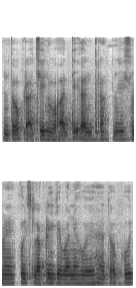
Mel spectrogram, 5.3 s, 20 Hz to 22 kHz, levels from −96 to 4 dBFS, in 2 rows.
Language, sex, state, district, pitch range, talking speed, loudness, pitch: Hindi, male, Bihar, Jahanabad, 110-120 Hz, 160 wpm, -18 LUFS, 115 Hz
